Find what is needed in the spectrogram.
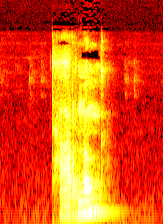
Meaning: camouflage
- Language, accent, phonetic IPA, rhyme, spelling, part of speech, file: German, Austria, [ˈtaʁnʊŋ], -aʁnʊŋ, Tarnung, noun, De-at-Tarnung.ogg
